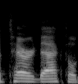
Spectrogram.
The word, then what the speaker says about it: pterodactyl: can't you hear a pterodactyl go to the bathroom i don't know q why can't you hear it do you know i don't know because the p is silent oh my god that's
